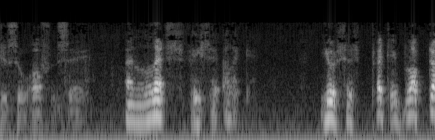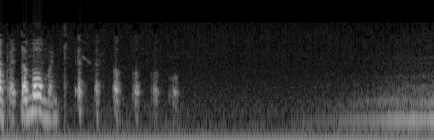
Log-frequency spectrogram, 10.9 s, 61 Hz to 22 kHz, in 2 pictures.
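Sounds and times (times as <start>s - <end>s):
speech: 0.0s - 3.2s, 4.0s - 7.8s
motor car engine revving: 9.6s - 10.8s.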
